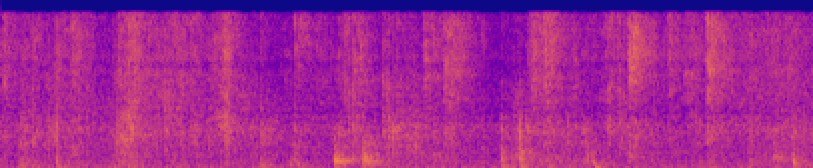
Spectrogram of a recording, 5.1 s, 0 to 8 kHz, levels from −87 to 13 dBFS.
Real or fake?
fake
